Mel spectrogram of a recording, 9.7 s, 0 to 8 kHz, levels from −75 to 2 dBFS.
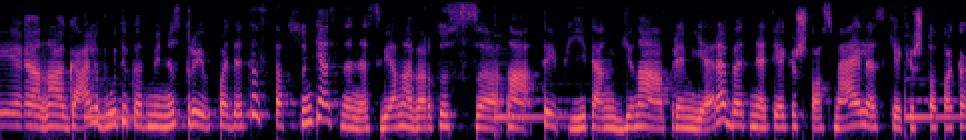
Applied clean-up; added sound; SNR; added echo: none; Dishes, pots, and pans; 15 dB; none.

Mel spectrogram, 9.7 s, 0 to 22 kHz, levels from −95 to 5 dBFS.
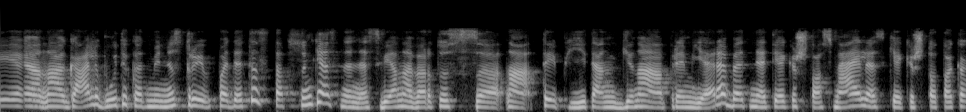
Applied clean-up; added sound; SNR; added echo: none; none; none; none.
